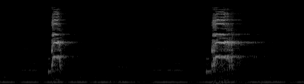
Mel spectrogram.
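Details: Two loud, rasping squawks from a baby rain frog, about one and a half seconds apart, each starting abruptly with bright harmonics and fading quickly, over a quiet low hum.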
